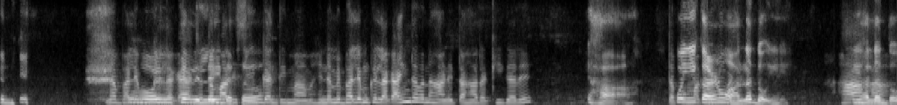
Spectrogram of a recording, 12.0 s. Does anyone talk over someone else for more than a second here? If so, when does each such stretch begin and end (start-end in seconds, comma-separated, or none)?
1.7-3.3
